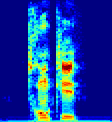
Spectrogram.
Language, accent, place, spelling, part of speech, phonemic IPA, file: French, France, Lyon, tronquer, verb, /tʁɔ̃.ke/, LL-Q150 (fra)-tronquer.wav
- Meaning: 1. to truncate (shorten something as if by cutting off part of it) 2. to shorten, cut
